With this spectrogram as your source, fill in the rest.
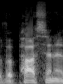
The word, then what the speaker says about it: vipassana: people go to a vipassana retreat uh so vipassana is how we pronounce it in uh Pali the pashana is how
